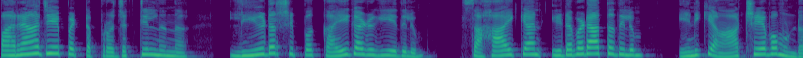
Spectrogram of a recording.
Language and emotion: Malayalam, disgusted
